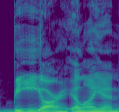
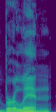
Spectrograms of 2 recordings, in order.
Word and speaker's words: Berlin: B E R L I N in Connecticut isn't pronounced Berlin. It's Berlin.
